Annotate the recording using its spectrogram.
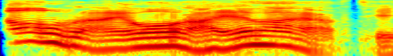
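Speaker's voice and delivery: put-on girl character voice. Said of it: "that's the perfect voice for her".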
